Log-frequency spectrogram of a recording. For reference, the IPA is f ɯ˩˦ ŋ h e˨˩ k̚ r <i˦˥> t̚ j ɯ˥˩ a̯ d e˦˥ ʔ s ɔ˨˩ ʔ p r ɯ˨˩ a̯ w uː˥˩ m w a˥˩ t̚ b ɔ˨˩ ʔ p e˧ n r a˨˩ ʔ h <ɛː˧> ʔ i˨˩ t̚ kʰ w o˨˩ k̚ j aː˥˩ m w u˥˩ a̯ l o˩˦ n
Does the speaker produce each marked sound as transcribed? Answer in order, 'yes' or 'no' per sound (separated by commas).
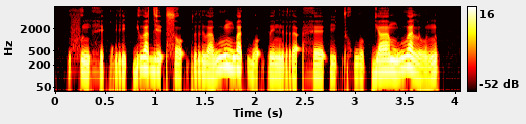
no, yes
